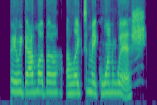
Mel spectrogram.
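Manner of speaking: put-on tiny, sweet, cute little child voice. Retelling a little girl asking her fairy godmother for a wish, cute little child voice. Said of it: "she used to have the cutest little voice".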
